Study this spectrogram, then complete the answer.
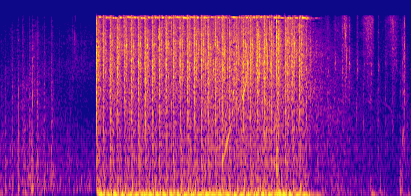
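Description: An automatic rifle fires a long rapid burst at close range.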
